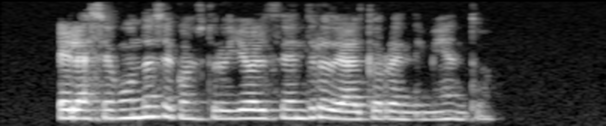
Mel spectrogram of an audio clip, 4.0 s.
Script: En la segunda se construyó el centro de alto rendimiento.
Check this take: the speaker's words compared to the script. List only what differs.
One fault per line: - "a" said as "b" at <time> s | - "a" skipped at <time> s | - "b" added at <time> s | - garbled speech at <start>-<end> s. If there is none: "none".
none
